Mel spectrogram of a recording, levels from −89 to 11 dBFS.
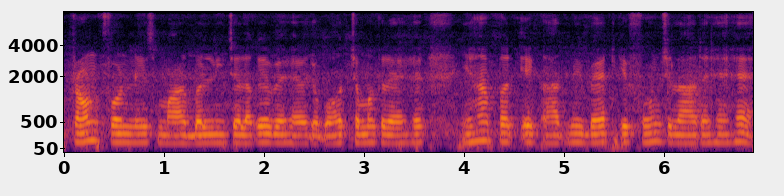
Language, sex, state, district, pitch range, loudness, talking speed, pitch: Hindi, male, Jharkhand, Jamtara, 130-140 Hz, -22 LUFS, 190 wpm, 135 Hz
